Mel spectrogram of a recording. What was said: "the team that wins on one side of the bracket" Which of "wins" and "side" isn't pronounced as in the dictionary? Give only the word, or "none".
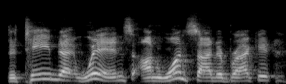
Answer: none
